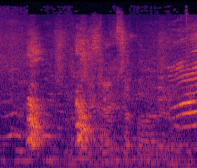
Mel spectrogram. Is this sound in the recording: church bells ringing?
no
